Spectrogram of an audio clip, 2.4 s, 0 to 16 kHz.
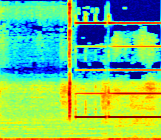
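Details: VW Up with dead heater blower, rear wiper and cigarette lighter: terminal 75 relay tested with a Power Probe; clean, steady high meter beep as the coil is powered shows contacts closing; relay switching normally.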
